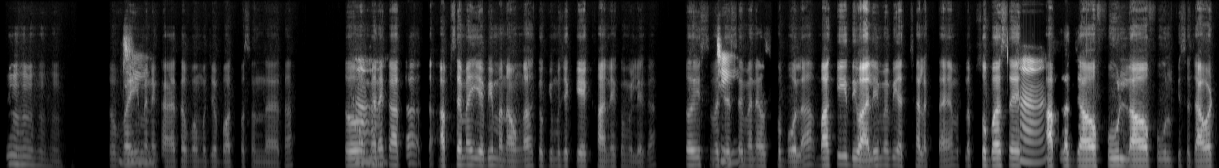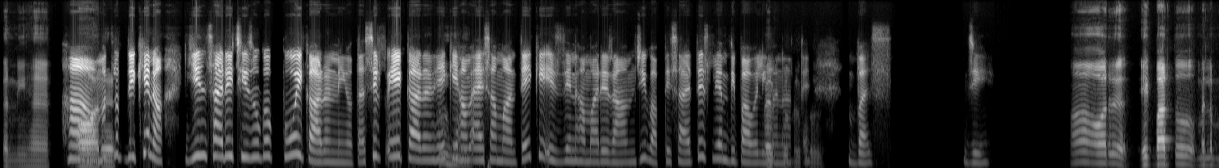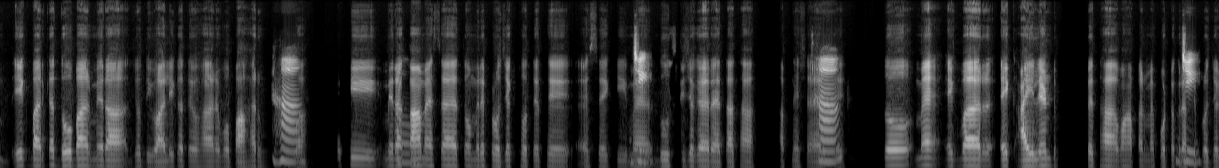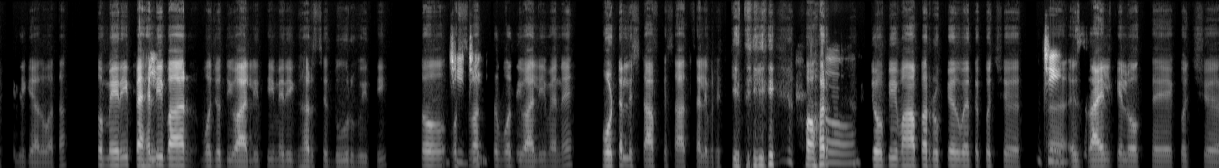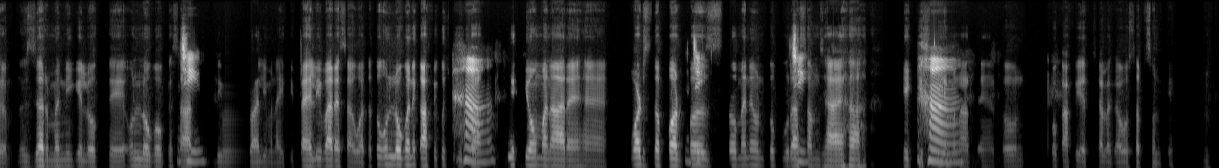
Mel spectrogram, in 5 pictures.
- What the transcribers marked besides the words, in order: distorted speech; in English: "प्रोजेक्ट"; in English: "आइलैंड"; in English: "फ़ोटोग्राफ़ी प्रोजेक्ट"; in English: "होटल स्टाफ़"; in English: "सेलिब्रेट"; laughing while speaking: "की थी और"; in English: "व्हाट्स द पर्पज़"; laughing while speaking: "समझाया"
- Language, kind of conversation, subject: Hindi, unstructured, त्योहारों का हमारे जीवन में क्या महत्व है?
